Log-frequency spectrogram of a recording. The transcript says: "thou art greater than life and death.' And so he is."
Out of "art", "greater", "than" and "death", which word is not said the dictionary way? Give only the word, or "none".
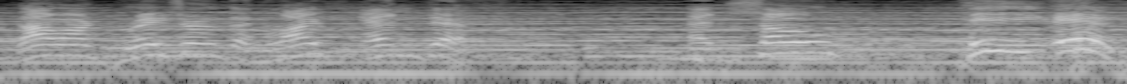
none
